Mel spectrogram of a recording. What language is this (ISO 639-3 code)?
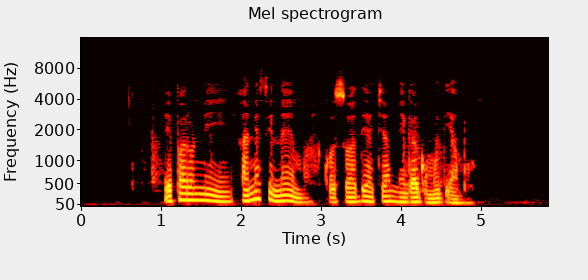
luo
